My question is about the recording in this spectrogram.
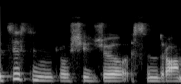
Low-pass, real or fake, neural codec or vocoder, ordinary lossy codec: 7.2 kHz; real; none; Opus, 32 kbps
